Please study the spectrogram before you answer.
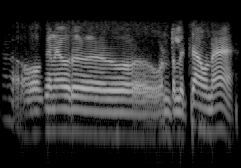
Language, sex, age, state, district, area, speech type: Tamil, male, 30-45, Tamil Nadu, Thanjavur, rural, conversation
